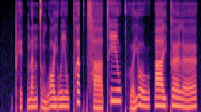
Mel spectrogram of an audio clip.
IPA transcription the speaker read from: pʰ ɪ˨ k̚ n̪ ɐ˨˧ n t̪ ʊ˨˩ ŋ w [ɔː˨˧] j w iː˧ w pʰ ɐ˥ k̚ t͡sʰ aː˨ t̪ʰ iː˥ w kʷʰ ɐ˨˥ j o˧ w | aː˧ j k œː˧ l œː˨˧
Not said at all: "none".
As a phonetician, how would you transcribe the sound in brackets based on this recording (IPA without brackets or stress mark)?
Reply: ɔː˧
